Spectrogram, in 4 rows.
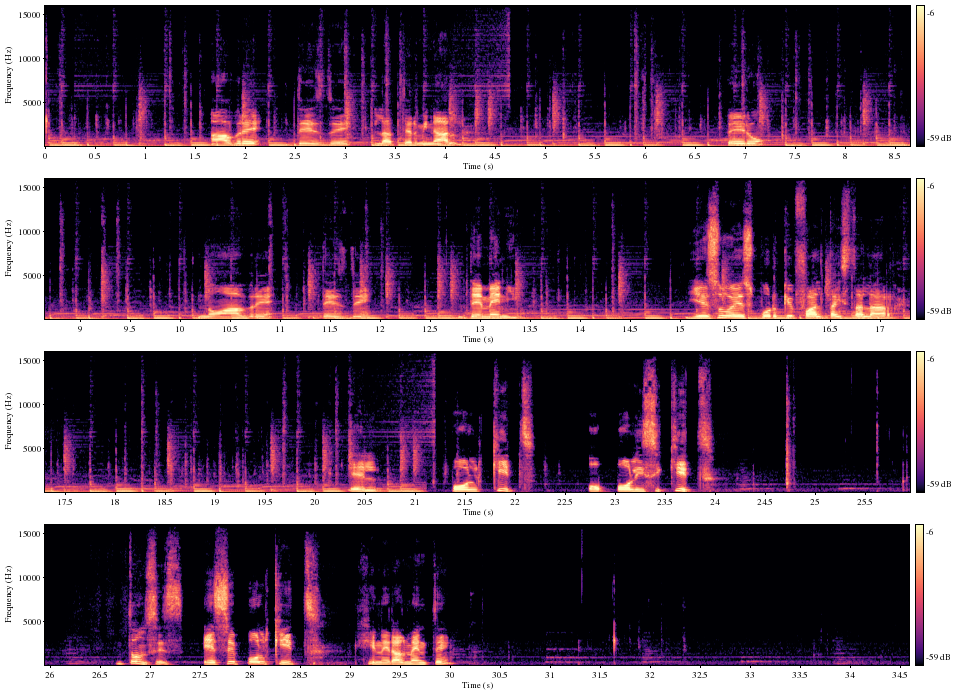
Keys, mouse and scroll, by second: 0.0-14.3 typing, 15.6-22.8 typing, 24.4-25.2 typing, 31.8 super+7.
